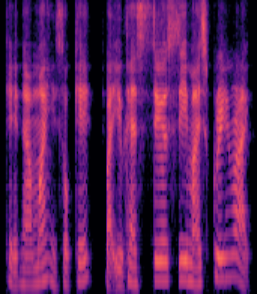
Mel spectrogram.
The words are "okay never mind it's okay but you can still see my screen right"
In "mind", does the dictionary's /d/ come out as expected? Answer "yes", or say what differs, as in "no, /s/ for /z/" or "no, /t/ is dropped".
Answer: no, /d/ is dropped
